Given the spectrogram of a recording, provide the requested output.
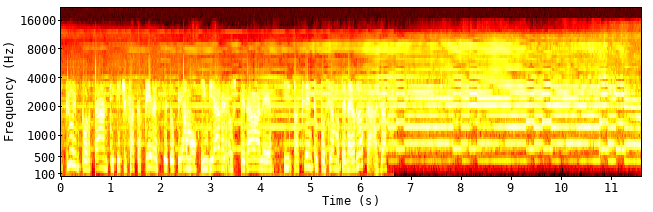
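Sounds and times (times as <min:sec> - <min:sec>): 
ambulance siren wailing: 0:00.0 - 0:11.5
speech: 0:00.2 - 0:06.7.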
